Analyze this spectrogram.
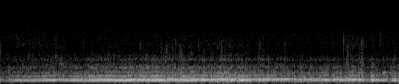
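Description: A steady, continuous engine drone of an atomic submarine underway in the open sea hums low and even throughout, with faint mechanical rattles and clicks over it, like heavy marine machinery running below decks. No one speaks.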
